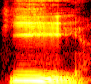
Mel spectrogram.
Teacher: projecting your voice clearly in the pure vowel part ah and fading in the Y Glide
